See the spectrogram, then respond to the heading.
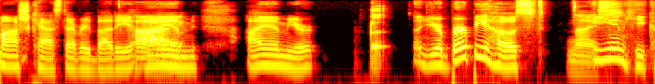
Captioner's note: burps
